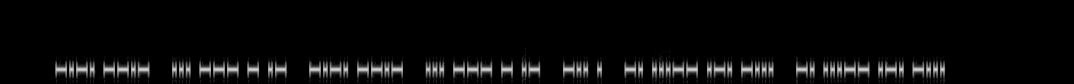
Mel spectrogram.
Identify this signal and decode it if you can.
Morse code, heard as a keyed tone, about 36 wpm, 700 Hz. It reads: CQ SOTA CQ SOTA DE N3RB N3RB
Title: SOTA QSO Practice 35wpm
